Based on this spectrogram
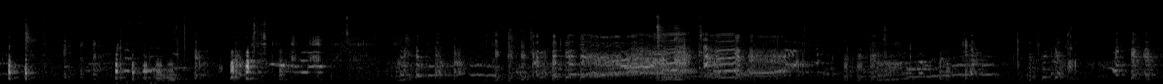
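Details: A rooster with hens keeps up busy, irregular clucking and squawks. A sustained, louder cackling call rises through the middle before the flock settles back to scattered clucks.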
